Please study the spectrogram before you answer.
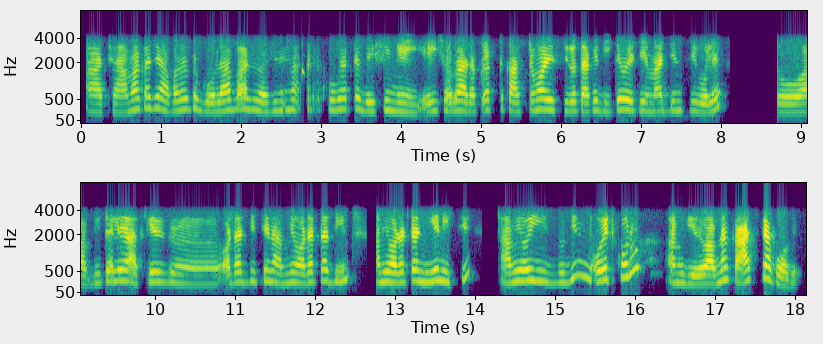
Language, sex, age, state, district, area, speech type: Bengali, female, 45-60, West Bengal, Hooghly, rural, conversation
